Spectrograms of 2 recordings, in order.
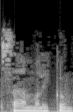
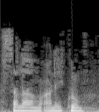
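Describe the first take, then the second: First: The greeting drops the la syllable. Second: The greeting keeps the full word salam. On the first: Destruction be upon you. The speaker calls it wrong. "bukan Assalamualaikum. Sebab kalau Assalamualaikum artinya jadi kebinasaan buat kamu" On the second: Peace be upon you. The speaker calls it right. "Biasakan Pak ya untuk mengucapkan salam dengan tepatnya"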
